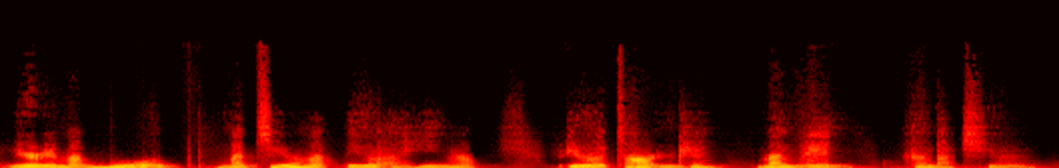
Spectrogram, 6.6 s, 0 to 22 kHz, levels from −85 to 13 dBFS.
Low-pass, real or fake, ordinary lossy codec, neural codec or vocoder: 19.8 kHz; fake; MP3, 64 kbps; codec, 44.1 kHz, 0.9 kbps, DAC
